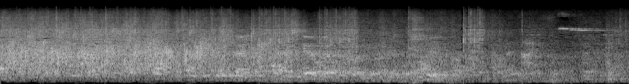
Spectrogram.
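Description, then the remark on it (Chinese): A crowd claps warmly and continuously, a dense, steady patter of many hands that holds strong for several seconds and eases only slightly toward the end: a round of applause thanking four guests at an event. “让大家再次热烈的掌声，感谢他们的高手会场”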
